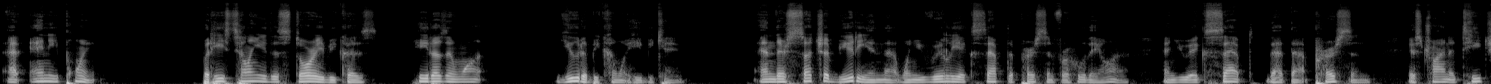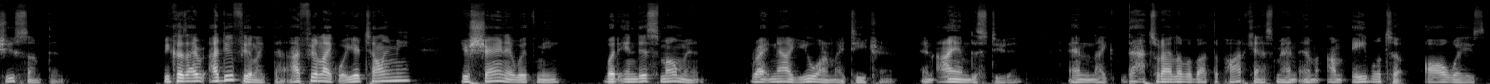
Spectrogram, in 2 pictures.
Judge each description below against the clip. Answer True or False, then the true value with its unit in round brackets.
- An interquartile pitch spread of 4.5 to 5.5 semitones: False (4.1 semitones)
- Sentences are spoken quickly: False (195 wpm)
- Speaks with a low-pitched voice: True (115 Hz)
